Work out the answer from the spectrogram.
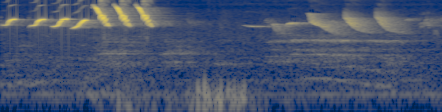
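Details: Tui singing a bright series of rising whistled notes, then three louder downslurred whistles, followed by a softer run of sweeping, descending notes after a brief low rustle.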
